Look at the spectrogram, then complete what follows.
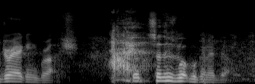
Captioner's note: growls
